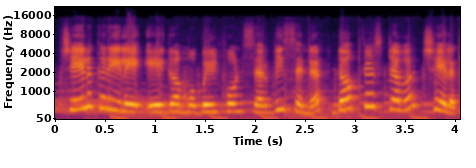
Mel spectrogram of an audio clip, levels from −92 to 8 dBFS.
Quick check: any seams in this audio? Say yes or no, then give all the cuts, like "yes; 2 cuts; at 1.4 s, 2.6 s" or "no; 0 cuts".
no; 0 cuts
